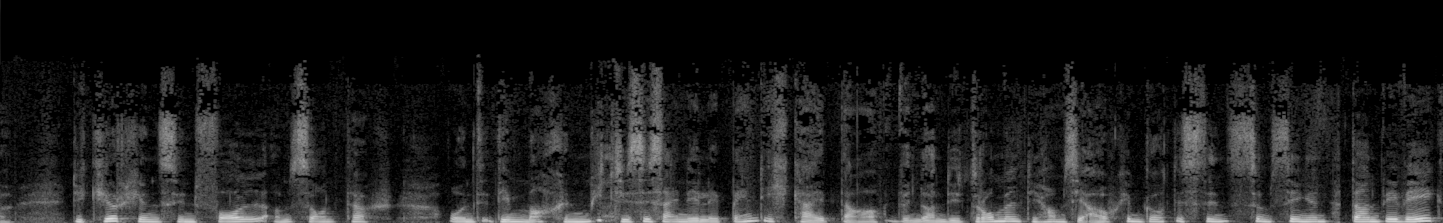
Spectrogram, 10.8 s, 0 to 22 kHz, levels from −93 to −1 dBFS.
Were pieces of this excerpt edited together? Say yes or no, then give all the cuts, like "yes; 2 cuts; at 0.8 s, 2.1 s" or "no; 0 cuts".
no; 0 cuts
